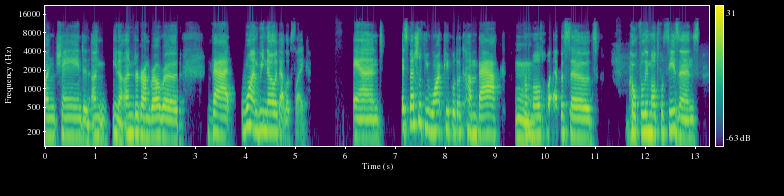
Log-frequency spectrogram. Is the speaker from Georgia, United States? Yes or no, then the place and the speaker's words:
yes; Atlanta, Georgia, United States; moved away; I'm from Atlanta. I grew up there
